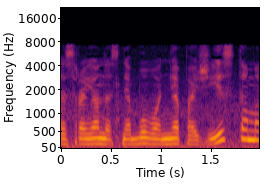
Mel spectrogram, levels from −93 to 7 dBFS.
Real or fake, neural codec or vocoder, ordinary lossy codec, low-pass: real; none; MP3, 48 kbps; 7.2 kHz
